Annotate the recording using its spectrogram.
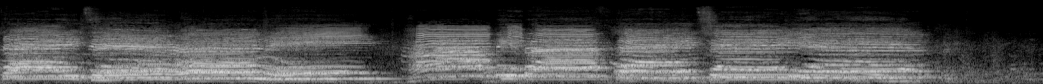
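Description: A group of adults and children singing a birthday song together over a lit birthday cake, in phrases with short breaks for breath, the singing dying away just before the end.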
